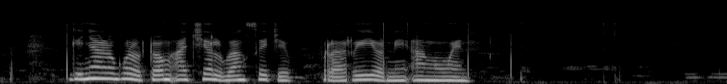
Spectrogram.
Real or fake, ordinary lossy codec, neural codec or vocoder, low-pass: real; none; none; 7.2 kHz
